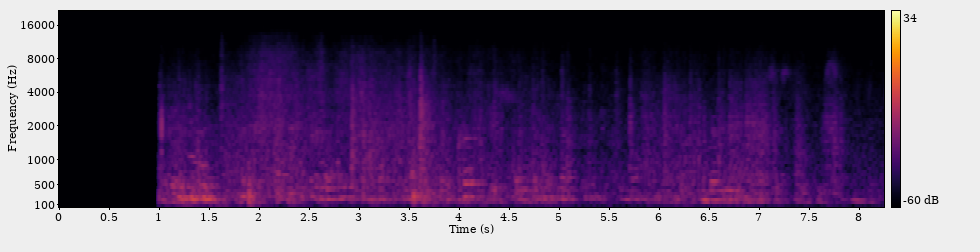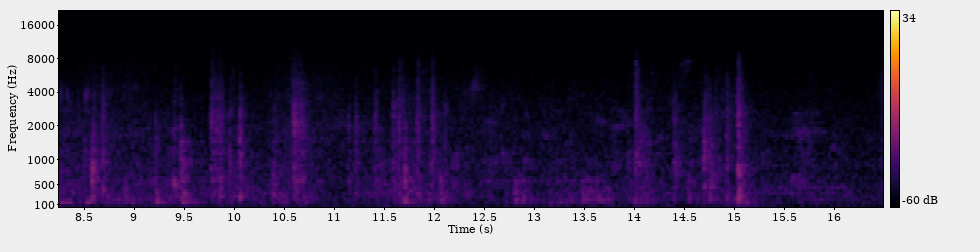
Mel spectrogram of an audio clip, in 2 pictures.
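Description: An audience murmurs and chatters quietly, then settles down.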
